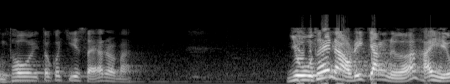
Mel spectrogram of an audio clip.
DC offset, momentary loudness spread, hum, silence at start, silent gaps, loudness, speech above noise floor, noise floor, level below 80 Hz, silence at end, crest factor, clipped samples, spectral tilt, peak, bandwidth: under 0.1%; 17 LU; none; 0 s; none; -11 LUFS; 40 dB; -51 dBFS; -48 dBFS; 0 s; 12 dB; 0.4%; -6 dB/octave; 0 dBFS; 8.6 kHz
